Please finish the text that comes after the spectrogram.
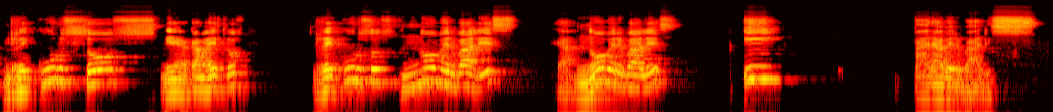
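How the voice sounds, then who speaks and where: A man leading an exam review lesson for teachers, asking questions and slowly repeating the key terms. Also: fairly high pitch, darkish tone. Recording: echoey room.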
